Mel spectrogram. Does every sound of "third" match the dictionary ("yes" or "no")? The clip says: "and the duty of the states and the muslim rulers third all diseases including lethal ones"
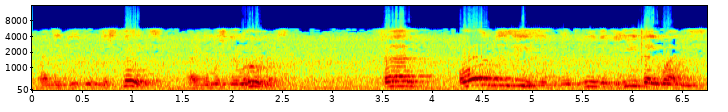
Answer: no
